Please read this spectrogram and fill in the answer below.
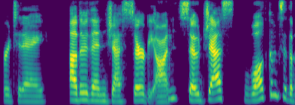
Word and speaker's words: Cervellon: of that's perfect for today other than Jess seron so Jess welcome to the pod thanks Phoenix also thanks for pronouncing my last name correctly love that they're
